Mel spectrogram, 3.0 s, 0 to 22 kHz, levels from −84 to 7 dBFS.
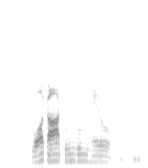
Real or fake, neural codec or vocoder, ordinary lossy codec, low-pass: real; none; MP3, 32 kbps; 3.6 kHz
